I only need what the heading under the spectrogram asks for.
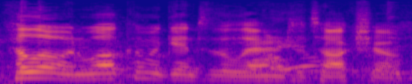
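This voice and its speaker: A young man from Chicago with an American accent, a native English speaker hosting a casual chat on a rooftop, talking in halting learner German and pausing to search for words. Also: medium pitch, lively intonation, music in the background. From Chicago, USA. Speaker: host. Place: outdoor city rooftop terrace.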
